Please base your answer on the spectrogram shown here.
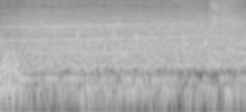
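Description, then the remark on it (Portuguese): A São Paulo metro train runs with a steady, loud, continuous rumble and rattling roar, with no voices and no pauses. “Ei, meu Deus, agora fica complicado, que a gente vai migrar, né, de metrô, de linha.”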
